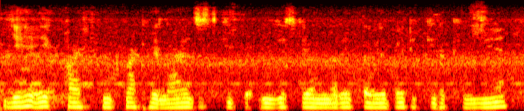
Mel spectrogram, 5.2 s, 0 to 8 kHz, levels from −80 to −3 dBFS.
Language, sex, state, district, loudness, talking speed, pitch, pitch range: Hindi, male, Uttar Pradesh, Shamli, -18 LUFS, 195 wpm, 115 Hz, 110-120 Hz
